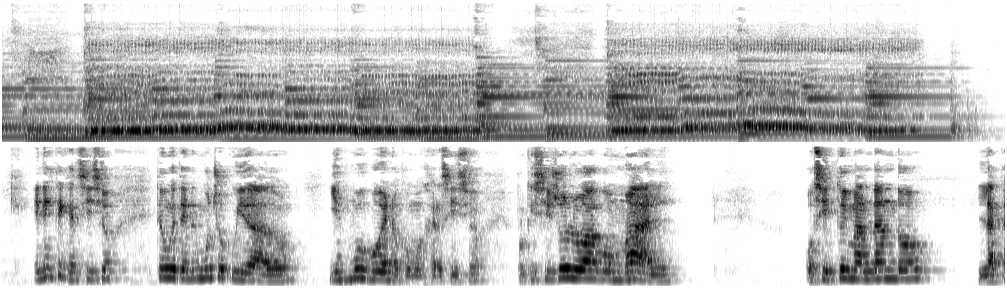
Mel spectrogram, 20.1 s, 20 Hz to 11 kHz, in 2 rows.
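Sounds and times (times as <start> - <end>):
digital piano chords: 0.0 - 10.2
man singing lip trill: 0.1 - 4.9, 6.0 - 9.2.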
